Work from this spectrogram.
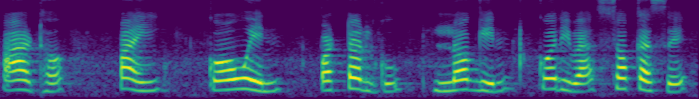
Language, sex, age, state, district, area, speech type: Odia, female, 18-30, Odisha, Balasore, rural, read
